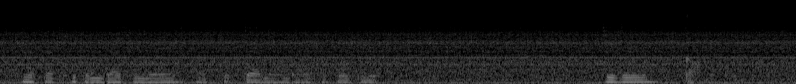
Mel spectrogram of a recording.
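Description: A young man speaks calmly and close to a microphone, in short bursts.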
